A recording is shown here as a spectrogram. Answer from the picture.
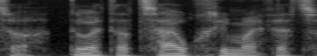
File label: "tawch", Welsh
